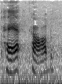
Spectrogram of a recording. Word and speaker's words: Pat Cobb: Pat Cobb, P-A-T-C-O-B-B. – Barbara Lancaster, B-A-R-B-A-R-A, L-A-N-C-A-S-T-E-R.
